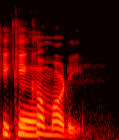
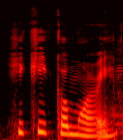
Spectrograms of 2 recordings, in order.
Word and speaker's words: Hikikomori: I'm not sure, how is this pronounced? – Hikikomori. – Hikikomori. Yeah. Okay, there we go.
